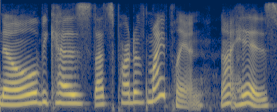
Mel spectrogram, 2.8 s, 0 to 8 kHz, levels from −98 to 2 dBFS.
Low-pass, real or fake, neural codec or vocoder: 7.2 kHz; real; none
